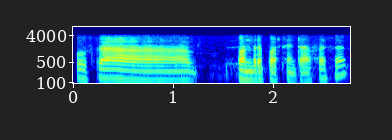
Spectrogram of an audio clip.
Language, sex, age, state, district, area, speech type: Hindi, male, 18-30, Uttar Pradesh, Azamgarh, rural, conversation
